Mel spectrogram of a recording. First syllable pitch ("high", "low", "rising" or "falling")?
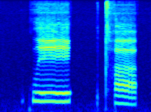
high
